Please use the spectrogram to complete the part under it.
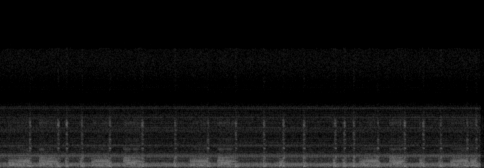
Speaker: but now it is actually starting up off the floppy disc and it makes a gnarly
